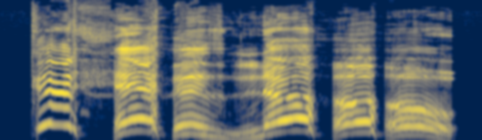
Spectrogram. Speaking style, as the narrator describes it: Berber Chan laughed so heartily

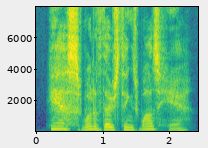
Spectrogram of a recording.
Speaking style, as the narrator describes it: sighed Professor Greenbloom

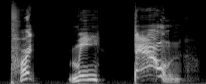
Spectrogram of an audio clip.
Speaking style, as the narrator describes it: snarled Rat

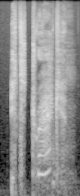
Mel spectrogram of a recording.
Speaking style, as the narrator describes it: he whispered

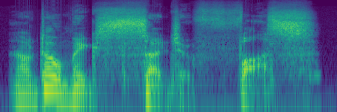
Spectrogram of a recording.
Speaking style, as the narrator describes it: growled Nettlebrand

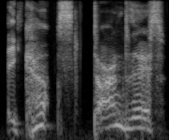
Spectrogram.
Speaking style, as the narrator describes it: growled Sorrel

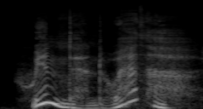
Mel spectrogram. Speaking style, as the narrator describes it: she whispered

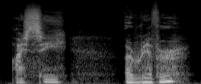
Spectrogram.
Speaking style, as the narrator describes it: he whispered so quietly that Firedrake had to prick up his ears to hear him

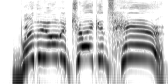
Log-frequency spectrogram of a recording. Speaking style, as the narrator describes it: cried Maya

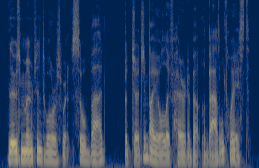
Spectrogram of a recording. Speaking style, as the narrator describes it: she shook her head gloomily

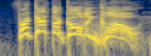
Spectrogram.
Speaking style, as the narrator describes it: Nettlebrand snapped

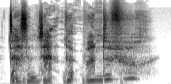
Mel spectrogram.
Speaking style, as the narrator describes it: cried the professor

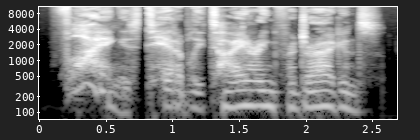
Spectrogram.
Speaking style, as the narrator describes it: Sorrel whispered to Ben

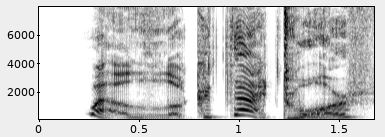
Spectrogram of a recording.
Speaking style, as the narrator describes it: laughed until he shook all over

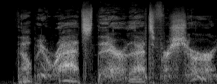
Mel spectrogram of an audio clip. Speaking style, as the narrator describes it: he whispered

